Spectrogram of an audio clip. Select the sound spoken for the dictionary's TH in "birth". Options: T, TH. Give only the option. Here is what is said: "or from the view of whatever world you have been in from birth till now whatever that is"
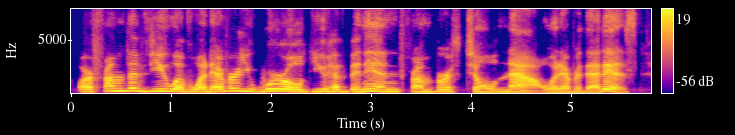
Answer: TH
